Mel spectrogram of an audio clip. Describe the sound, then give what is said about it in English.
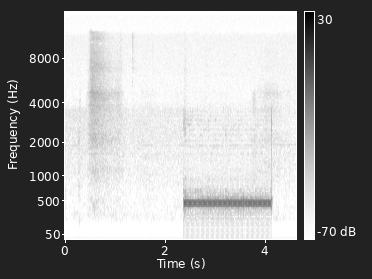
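A single steady electronic ringing tone from an outgoing phone call sounds clearly for almost two seconds, preceded by a soft breathy sniff and near silence. “Going to start ringing. Waiting. Okay, it's ringing.”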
